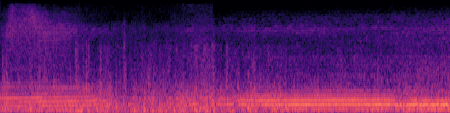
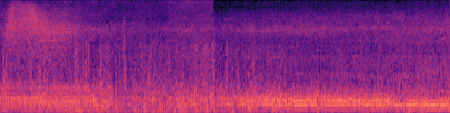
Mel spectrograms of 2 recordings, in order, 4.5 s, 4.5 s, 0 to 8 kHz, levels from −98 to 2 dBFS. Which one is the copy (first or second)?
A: second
